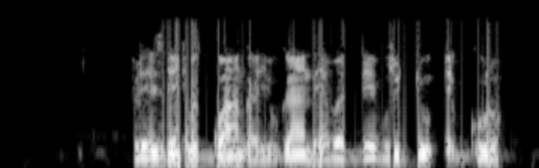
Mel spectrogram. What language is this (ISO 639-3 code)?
lug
